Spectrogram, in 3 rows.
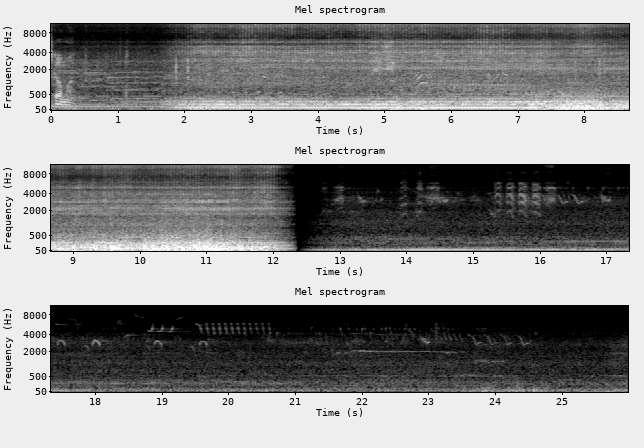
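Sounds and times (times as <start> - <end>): low rumble: 0.4 - 12.4
birds singing and calling: 12.7 - 24.8.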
